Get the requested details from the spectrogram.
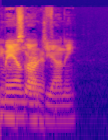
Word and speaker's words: Kumail Nanjiani: Kumail Nanjiani, is that how you say his name? Say his name? Kumail Nanjiani.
